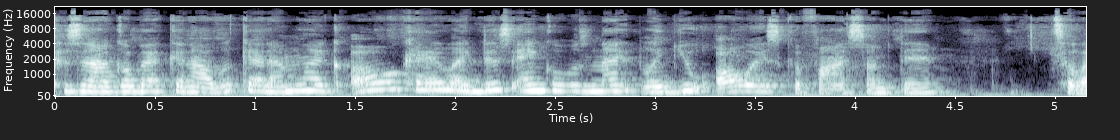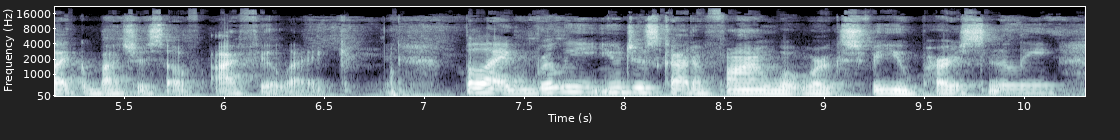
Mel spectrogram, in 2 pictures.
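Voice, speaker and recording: A woman's very fast speech with very wide pitch swings. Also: medium pitch for a woman. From South Jersey, US. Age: 18. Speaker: YouTuber, college student. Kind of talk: casual Q&A vlog. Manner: animated.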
